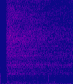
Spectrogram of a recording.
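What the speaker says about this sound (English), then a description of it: "I'm gonna force air in it, just enough so the bead will catch" A sudden loud hiss of compressed air forced into a tire to seat its bead on the rim starts abruptly and continues steadily, close by and without voices.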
